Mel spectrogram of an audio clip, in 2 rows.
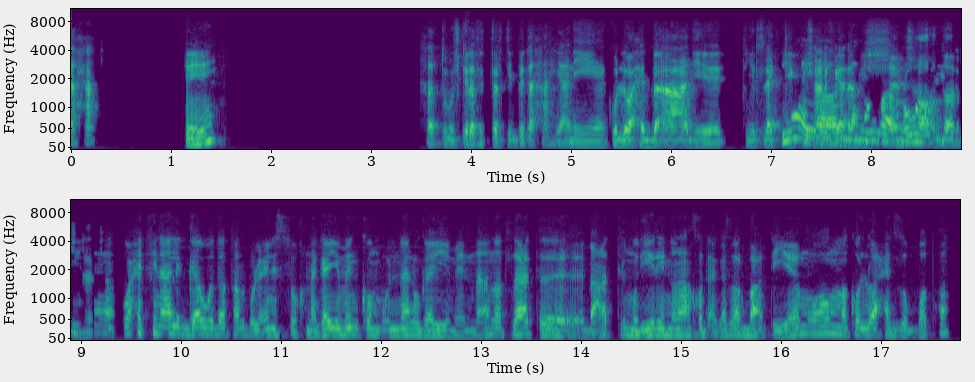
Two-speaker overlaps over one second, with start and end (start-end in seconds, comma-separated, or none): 7.1-8.9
